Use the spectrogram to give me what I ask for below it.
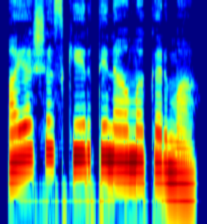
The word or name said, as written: ಅಯಶಸ್ಕೀರ್ತಿನಾಮಕರ್ಮ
